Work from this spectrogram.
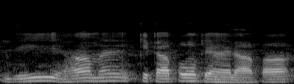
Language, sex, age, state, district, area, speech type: Urdu, male, 30-45, Uttar Pradesh, Gautam Buddha Nagar, urban, spontaneous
